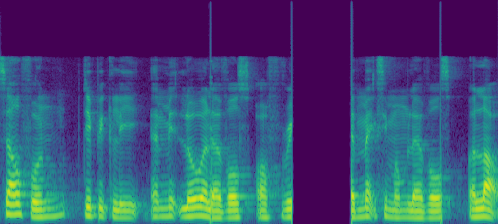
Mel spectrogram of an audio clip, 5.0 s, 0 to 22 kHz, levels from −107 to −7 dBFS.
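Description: Damaged data in a compressed stream appears first from 2.08 to 2.12 s, a short disturbance lasting about 44 ms. Bytes in the encoded stream were corrupted there, so the decoder misread the affected frames, lost its place and had to search for the next valid frame header before clean speech resumed. The same kind of fault returns from 4.38 to 4.42 s as another brief blip of about 46 ms.

Between them, an audio dropout to silence runs from 2.92 to 3.52 s. The speech cuts off mid-flow and about 0.6 s of it is simply gone. The gap is dead digital silence with no room tone underneath. That points to the input signal being lost while recording carried on writing silence, likely from a momentarily disconnected device or a failed link, and then the speech resumes abruptly.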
